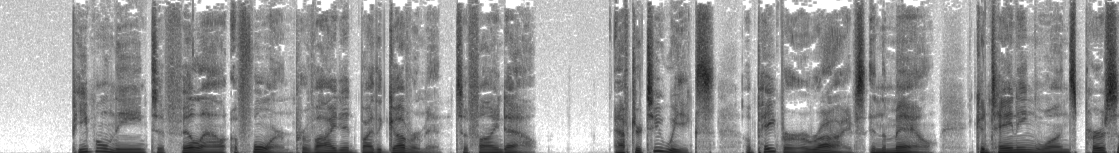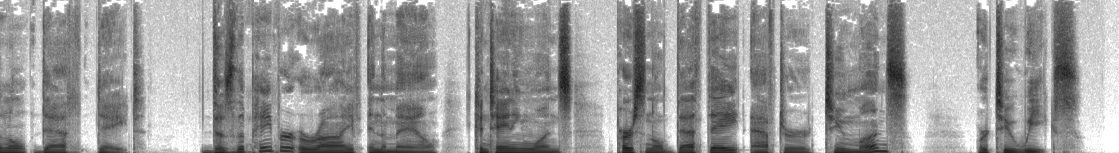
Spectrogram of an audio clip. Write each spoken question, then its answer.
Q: Does the paper arrive in the mail containing one's personal death date after 2 months or 2 weeks?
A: The paper arrives in the mail containing one's personal death date after 2 weeks.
